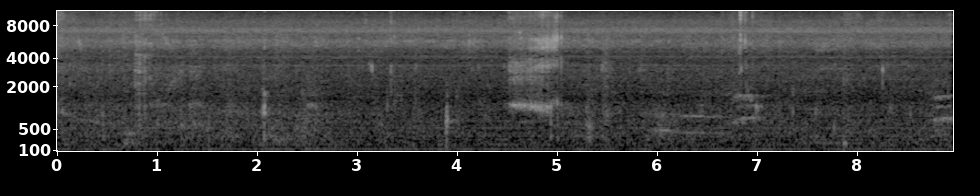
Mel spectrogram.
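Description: Faint, soft chewing of juicy watermelon, with a few small mouth clicks and one brief louder wet mouth sound about halfway through.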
